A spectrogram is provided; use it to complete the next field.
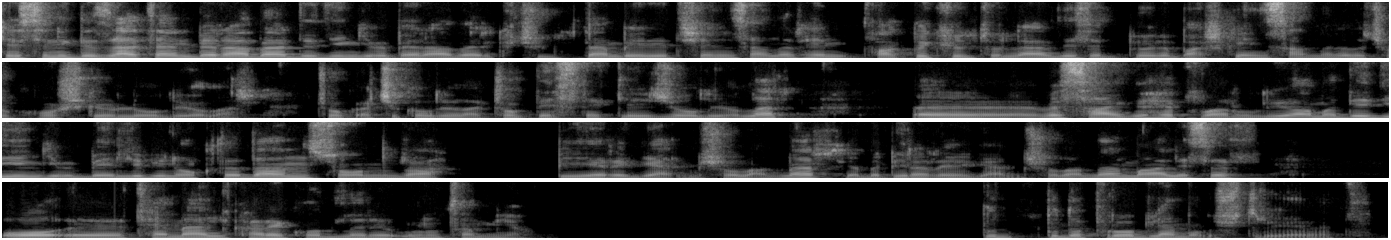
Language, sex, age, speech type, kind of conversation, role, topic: Turkish, male, 25-29, conversation, unstructured, none, Kendi hayatını anlatan bir film yapılsaydı, ne anlatırdı?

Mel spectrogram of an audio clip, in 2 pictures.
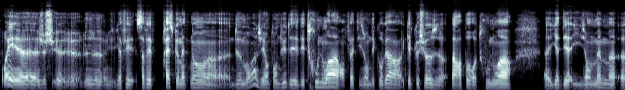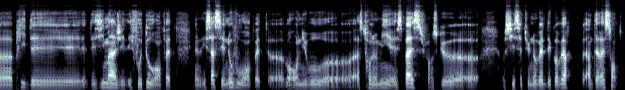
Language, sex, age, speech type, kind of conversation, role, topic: French, male, 35-39, conversation, unstructured, none, Quelle découverte scientifique t’a le plus surprise ?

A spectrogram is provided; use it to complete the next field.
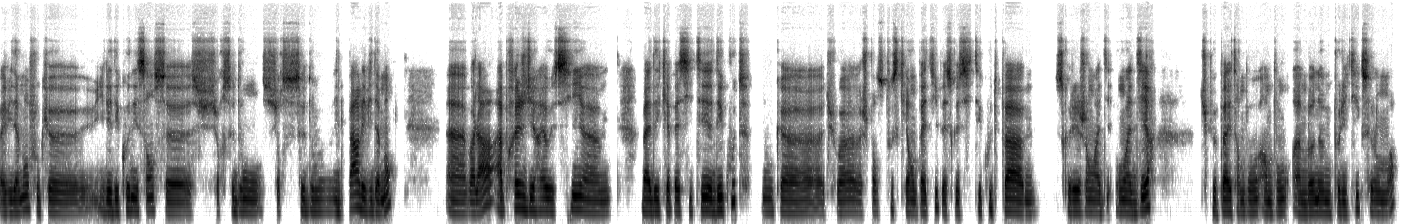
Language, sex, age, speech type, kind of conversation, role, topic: French, female, 35-39, conversation, unstructured, none, Quelles qualités sont importantes pour un bon dirigeant politique ?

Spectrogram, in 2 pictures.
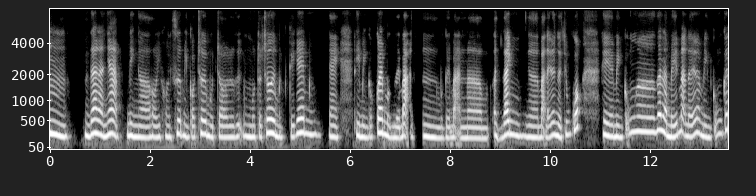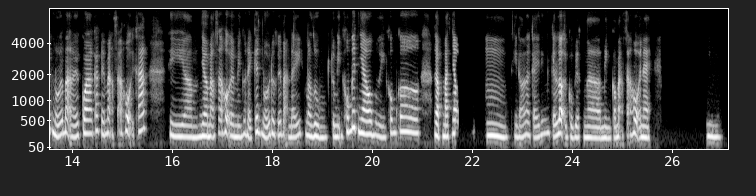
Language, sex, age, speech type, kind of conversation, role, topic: Vietnamese, female, 20-24, conversation, podcast, guest, Bạn thấy mạng xã hội giúp hay làm xa cách mọi người hơn?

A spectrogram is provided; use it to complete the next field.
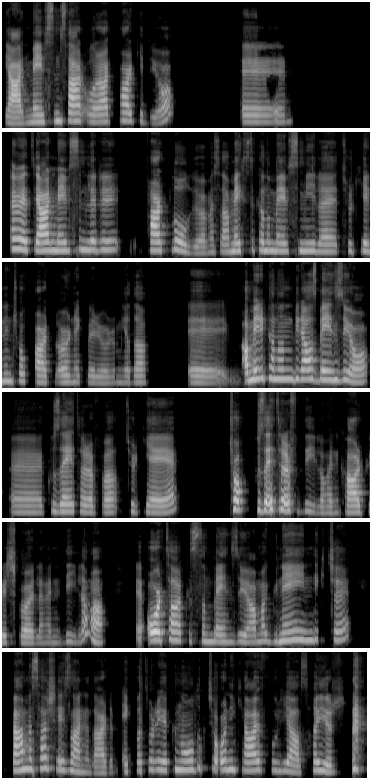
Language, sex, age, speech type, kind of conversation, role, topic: Turkish, female, 30-34, conversation, unstructured, none, En unutulmaz tatil anın hangisiydi?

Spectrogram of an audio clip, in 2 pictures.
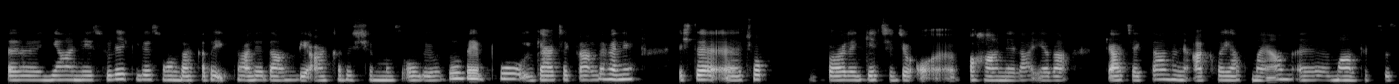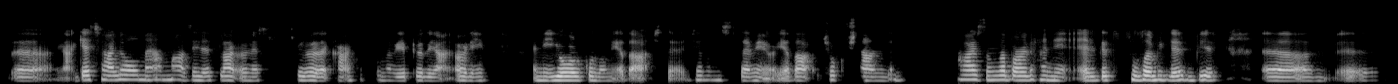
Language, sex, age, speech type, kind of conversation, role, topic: Turkish, female, 25-29, conversation, advice, user, Arkadaşımın randevuları sürekli iptal etmesi beni hayal kırıklığına uğratıyorsa ne yapmalıyım?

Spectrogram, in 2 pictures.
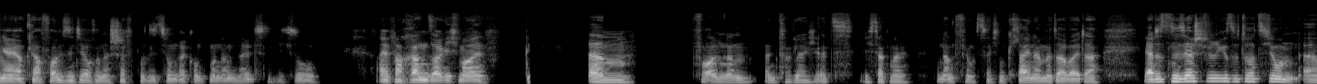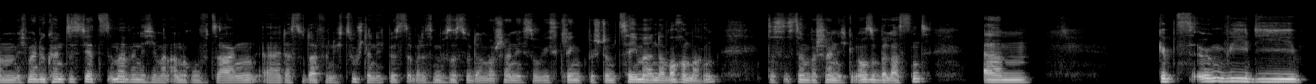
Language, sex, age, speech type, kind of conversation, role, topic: German, male, 20-24, conversation, advice, advisor, Wie kann ich damit umgehen, dass mein Chef und meine Kollegen außerhalb der Arbeitszeit ständige Erreichbarkeit erwarten?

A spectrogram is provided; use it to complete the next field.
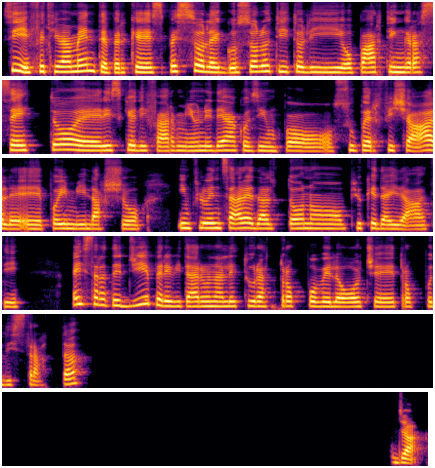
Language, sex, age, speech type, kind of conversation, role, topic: Italian, female, 45-49, read, expert-assistant, asker, Come faccio a sapere se le notizie sulla psicologia sociale che leggo online sono serie o solo opinioni?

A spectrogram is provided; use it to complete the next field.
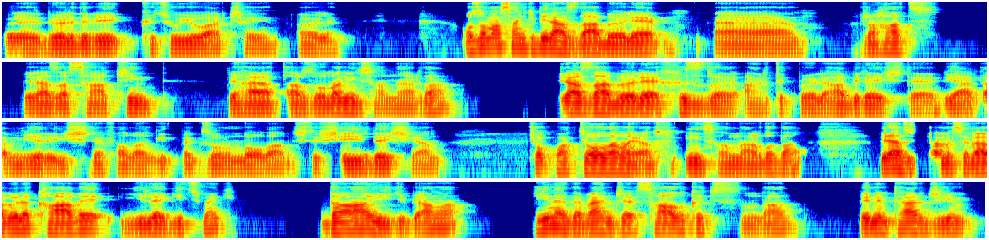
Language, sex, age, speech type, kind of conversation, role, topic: Turkish, male, 20-24, conversation, unstructured, none, Kahvaltıda çayı mı yoksa kahveyi mi tercih edersiniz?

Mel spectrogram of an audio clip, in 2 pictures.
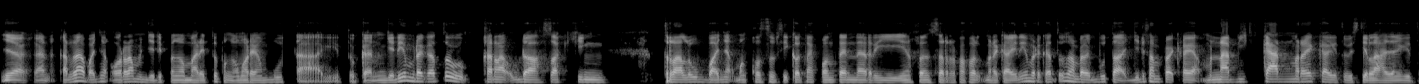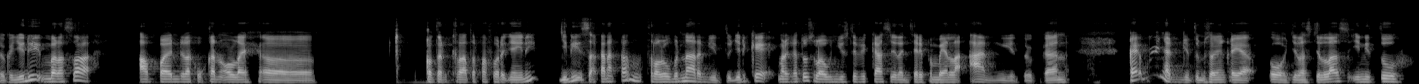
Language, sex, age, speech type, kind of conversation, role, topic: Indonesian, male, 20-24, conversation, podcast, guest, Mengapa banyak orang suka mengikuti kehidupan sehari-hari influencer?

